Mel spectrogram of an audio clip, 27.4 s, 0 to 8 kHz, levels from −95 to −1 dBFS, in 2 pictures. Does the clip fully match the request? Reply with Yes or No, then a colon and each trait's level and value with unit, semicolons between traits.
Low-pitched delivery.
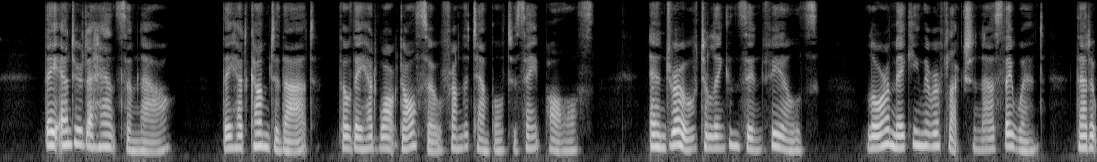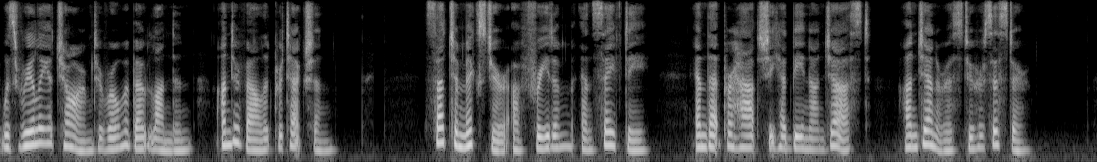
No: medium, 170 Hz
